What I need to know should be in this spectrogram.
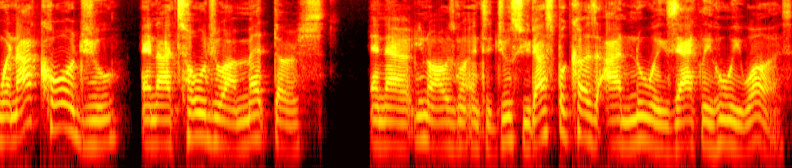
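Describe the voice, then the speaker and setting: This man talks at a moderate pace in a medium-pitched voice, with ordinary pitch variation, very even loudness and a quiet background. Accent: New York. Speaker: rapper. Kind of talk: casual chat.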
